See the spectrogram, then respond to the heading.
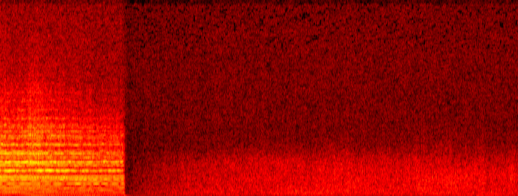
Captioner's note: waves crashing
